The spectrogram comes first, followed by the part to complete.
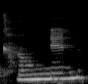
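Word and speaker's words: Elkonin: Maybe you, and this is where I say, I didn't use this in the classroom, but I did use something called Conan, that's how you say it, Conan Boxes.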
